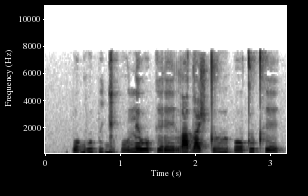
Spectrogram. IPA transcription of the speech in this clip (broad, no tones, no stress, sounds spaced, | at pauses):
p o ɡ β u p i ɡ i p u n ɛ β o k e ɾ e r o dˤ e ʃ t ɯ | o t̪ ɯ t̪ʰ e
